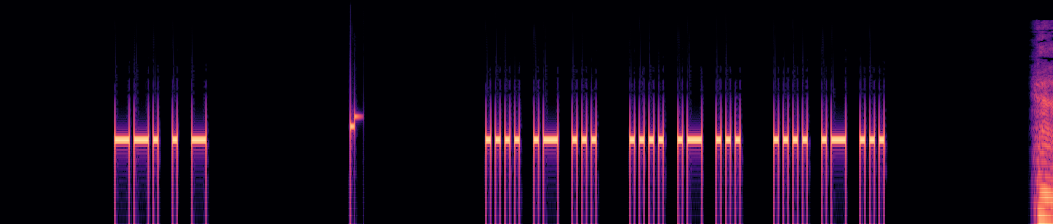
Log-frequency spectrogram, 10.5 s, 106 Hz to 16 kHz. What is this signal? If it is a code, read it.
Morse code, heard as a keyed tone, about 25 wpm, 700 Hz. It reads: GET HAS HAS HAS
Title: Top 200 Words Repeated 25wpm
